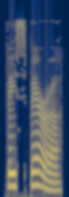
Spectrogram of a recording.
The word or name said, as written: vespera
